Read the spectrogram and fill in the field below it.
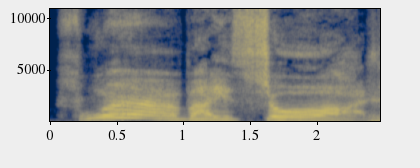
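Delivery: slow, very loud, drawn-out ghostly call; a ghost's long echoing order from the underworld; ghost's booming command. Acted. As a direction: boom it up from beneath the stage like a ghost.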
